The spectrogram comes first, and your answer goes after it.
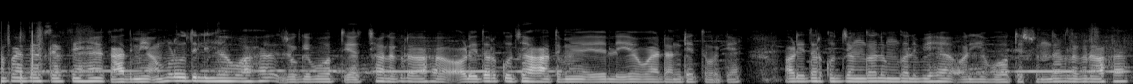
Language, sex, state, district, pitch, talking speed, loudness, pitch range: Hindi, male, Bihar, Saharsa, 130 Hz, 245 wpm, -22 LUFS, 120-145 Hz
